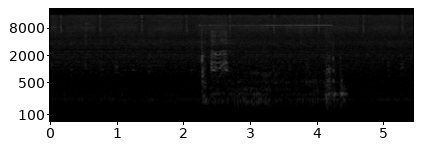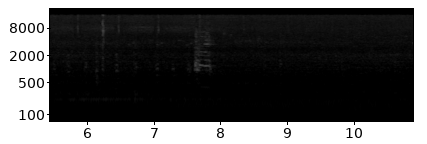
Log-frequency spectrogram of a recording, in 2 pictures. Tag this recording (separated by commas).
Sliding door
